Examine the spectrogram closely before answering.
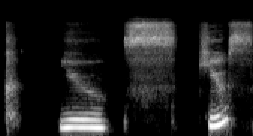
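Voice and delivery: k, u, s, cuse segmented slowly; sounded out with S. Shown as a demonstration. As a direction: break excuse into sounds, S hissed. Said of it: "like excuse".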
